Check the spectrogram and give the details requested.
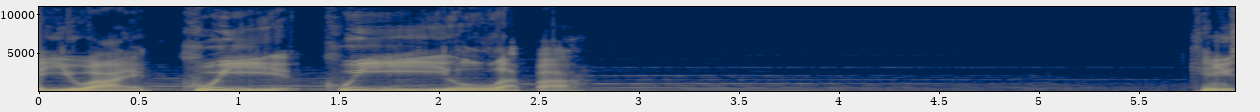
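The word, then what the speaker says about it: Kaulquappe: German dialect for tadpoles, Kuhleppe. Because the hard K and the U not being U, but more like ooh. I don't know how to say UI. Kuhleppe.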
